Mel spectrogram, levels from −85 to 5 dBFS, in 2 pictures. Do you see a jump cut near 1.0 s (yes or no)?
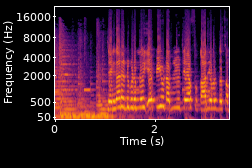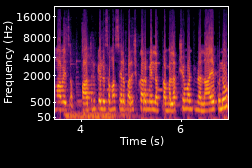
yes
